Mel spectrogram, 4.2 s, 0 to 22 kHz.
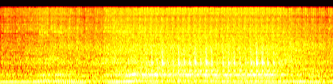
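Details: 1975 Triumph Spitfire petrol engine at idle: rapid, somewhat uneven knocking tapping over the running note; engine knock.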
